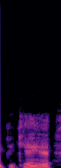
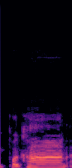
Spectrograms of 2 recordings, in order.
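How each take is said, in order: First: "pecan" said pee-CAN; pronunciation of pecan. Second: "pecan" said puh-KAHN; pronunciation of pecan. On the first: Host showing their own way, "pecan" as pee-CAN. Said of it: "I say pecan". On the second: Host showing how most people say it, "pecan" as puh-KAHN. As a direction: say "pecan" with a short first syllable and AH at the end. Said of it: "most people maybe say pecan". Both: Shown as a demonstration.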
